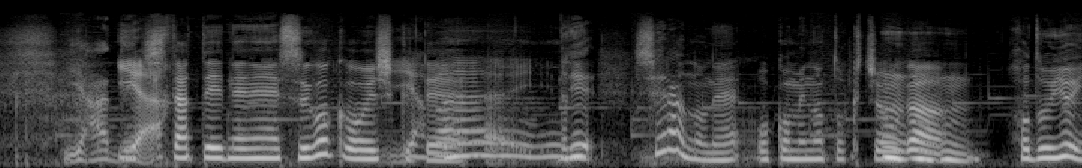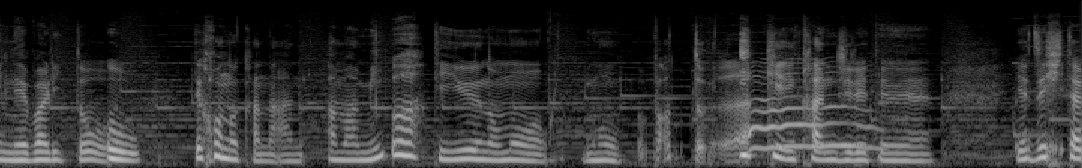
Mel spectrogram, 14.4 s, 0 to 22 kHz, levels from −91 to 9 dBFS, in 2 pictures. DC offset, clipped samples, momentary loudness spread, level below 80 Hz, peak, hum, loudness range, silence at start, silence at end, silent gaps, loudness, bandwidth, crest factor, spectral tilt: under 0.1%; under 0.1%; 16 LU; -66 dBFS; -4 dBFS; none; 6 LU; 0.1 s; 0 s; none; -24 LUFS; 14.5 kHz; 20 dB; -5.5 dB/octave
